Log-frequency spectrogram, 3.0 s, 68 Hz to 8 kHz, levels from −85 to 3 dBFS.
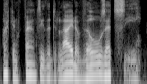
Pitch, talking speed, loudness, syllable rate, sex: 95 Hz, 185 wpm, -19 LUFS, 4.4 syllables/s, male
